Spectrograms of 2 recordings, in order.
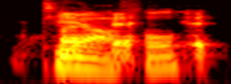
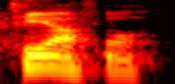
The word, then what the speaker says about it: Taofele: Um, and then visiting with him, Talafel, is that how you say it? Correct me. We were trying to do this beforehand and I've forgotten. Taofele. That's right. Taofele.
